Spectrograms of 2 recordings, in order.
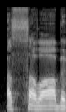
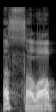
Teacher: वसल की सूरत में लगाई जाती है जैसे अ सवाब में चूंकि लाम पर कोई हरकत नहीं इसलिए यह साइलेंट है खामोश है पढ़ने में यह हजब होगा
